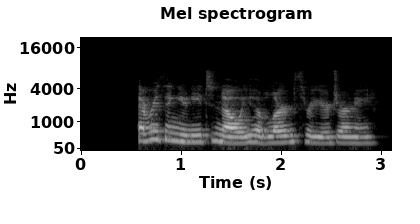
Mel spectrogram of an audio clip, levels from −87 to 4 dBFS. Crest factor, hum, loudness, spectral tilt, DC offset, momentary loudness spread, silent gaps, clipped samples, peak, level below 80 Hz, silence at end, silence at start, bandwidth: 20 dB; none; -31 LUFS; -6.5 dB/octave; under 0.1%; 10 LU; none; under 0.1%; -12 dBFS; -80 dBFS; 0.2 s; 0.55 s; 7.6 kHz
